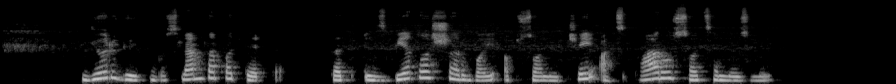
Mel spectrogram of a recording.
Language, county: Lithuanian, Alytus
